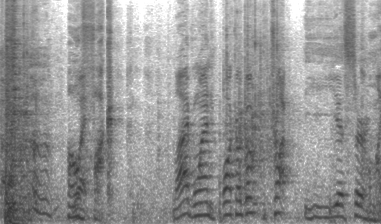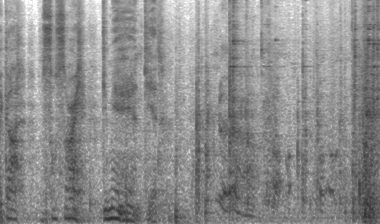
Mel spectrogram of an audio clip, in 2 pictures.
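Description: A man groans and pleads in a strained voice.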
